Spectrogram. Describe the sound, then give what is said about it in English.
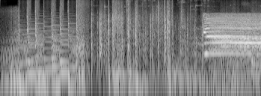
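Rapid bursts of video game gunfire as the player shoots an opponent rattle off in fast, loud volleys, then give way to a steady, bright electronic tone that holds to the end. No one speaks. “I'm shooting the guy.”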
